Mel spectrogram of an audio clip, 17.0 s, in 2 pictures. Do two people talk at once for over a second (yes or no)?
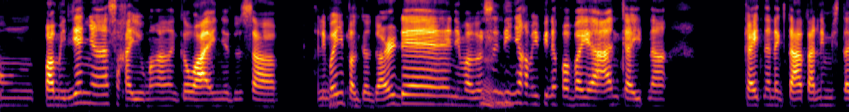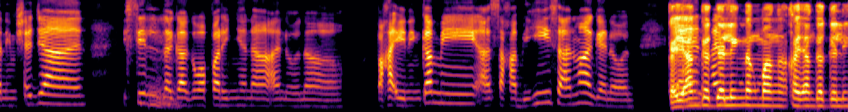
no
